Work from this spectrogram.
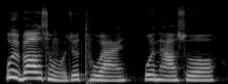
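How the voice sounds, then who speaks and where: A woman's voice: mid-range voice, racing, no room sound, studio quality. A young woman, a guest on an interview show, animatedly retelling an experience and acting out the dialogue. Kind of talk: casual storytelling in an interview.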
